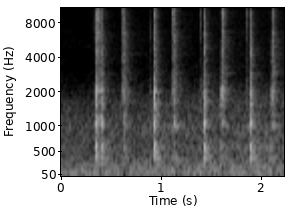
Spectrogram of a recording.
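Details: 2006 Chevy Trailblazer 4.2L with P0455 large evap leak code: sharp dry clicks, about seven in two seconds, as the vent solenoid control wire is grounded manually bypassing the PCM; evap vent valve snapping shut normally.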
